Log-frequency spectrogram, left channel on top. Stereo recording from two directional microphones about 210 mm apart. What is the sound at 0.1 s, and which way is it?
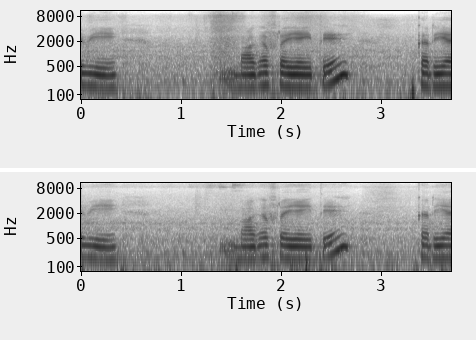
Speech, 5° left (ahead or behind).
